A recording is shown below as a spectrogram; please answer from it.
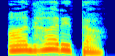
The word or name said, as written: ಅಧರಿತ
